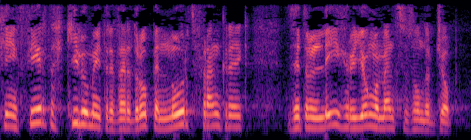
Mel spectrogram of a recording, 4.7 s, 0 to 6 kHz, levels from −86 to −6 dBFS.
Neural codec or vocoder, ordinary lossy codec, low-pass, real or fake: none; none; 5.4 kHz; real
